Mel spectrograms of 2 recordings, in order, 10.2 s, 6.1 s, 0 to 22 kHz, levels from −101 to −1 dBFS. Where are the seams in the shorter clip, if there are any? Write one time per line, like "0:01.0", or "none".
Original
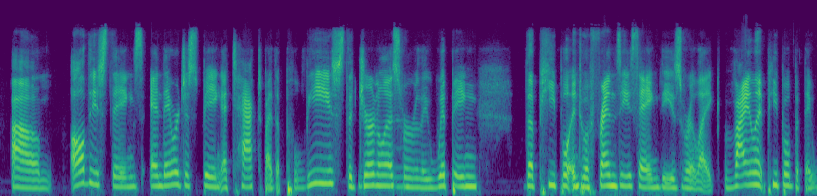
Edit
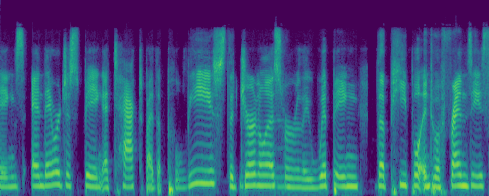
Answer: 0:04.6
